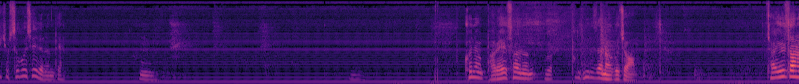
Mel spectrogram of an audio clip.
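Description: An elderly man lectures through a microphone and a loudspeaker, in bursts with pauses.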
